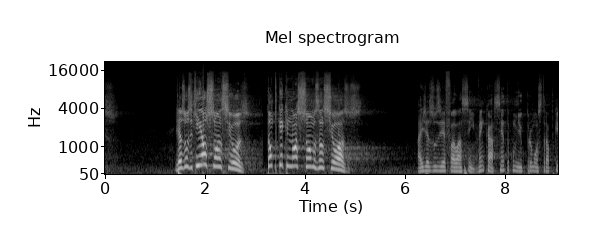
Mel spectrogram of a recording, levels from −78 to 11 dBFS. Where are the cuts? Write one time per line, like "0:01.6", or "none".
0:01.7
0:03.1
